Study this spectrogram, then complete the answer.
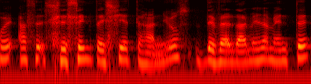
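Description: This woman has a fairly high pitch, a dark, mellow tone and vocal fry. She talks at a very slow pace with ordinary pitch variation. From Sweden. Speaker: former MEP, widow of victim; guest. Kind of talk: off-the-cuff speech. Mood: earnest, reflective. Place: hall. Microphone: headset.

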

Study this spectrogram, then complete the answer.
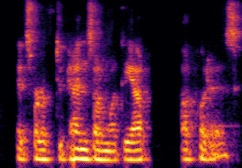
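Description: A man speaks at a fairly quick pace in a monotone with flat intonation. Room echo is audible around him. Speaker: internet standards engineer presenting. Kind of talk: technical presentation. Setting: video call. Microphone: video call.

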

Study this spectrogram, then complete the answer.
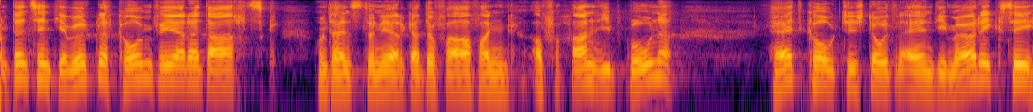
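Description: The voice has a dark, mellow tone and moves at a fairly slow pace over a quiet background. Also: man. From Switzerland, Landquart (Graubünden); Graubünden, Switzerland. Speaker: sports journalist. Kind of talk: casual chat. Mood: cheerful, nostalgic. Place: studio. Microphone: studio mic.

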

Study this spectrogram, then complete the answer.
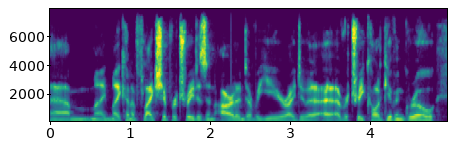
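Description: A man's very fast speech. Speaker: podcast guest, business coach. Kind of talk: interview answer. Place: home room. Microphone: video call.

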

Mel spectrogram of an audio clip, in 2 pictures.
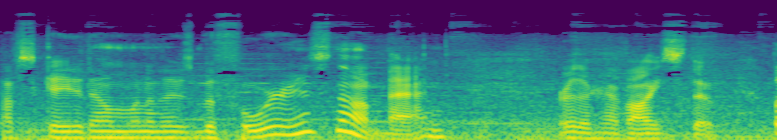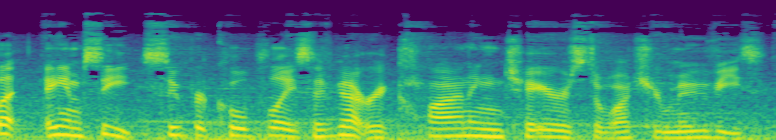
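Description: Clear music plays in the background as a man with a medium pitch speaks with lively intonation. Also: moderate pace.

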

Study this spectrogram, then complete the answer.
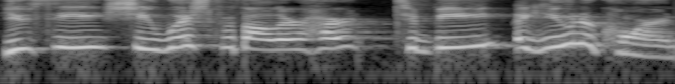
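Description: Speaking at a very slow pace, a woman draws out her words. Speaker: children's story host. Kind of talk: storytime reading to kids. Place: studio.

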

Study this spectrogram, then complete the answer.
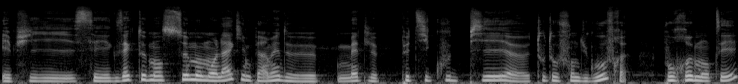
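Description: This woman talks fairly slowly, with a fairly low pitch. Her pitch varies in an ordinary way. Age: 30s. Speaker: freelance art director and former entrepreneur. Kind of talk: podcast interview testimony. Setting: at the guest's home. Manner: hesitant, many fillers.

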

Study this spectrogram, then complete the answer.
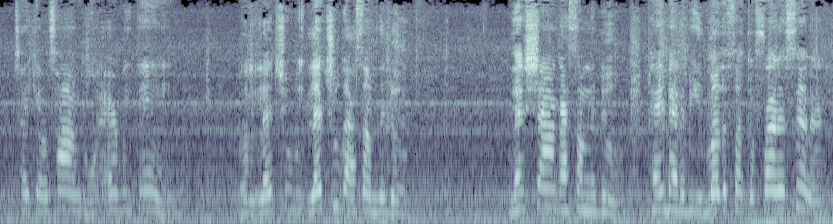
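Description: A woman speaks with hardly any pauses, and the sound is dry with no echo. Noticeable background noise sits behind her. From Houston, Texas. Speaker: YouTuber. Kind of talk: staged prank argument, profane and confrontational. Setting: in a car. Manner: heated, cursing and repeating herself in rapid bursts; stammering, defiant. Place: car. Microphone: phone near.

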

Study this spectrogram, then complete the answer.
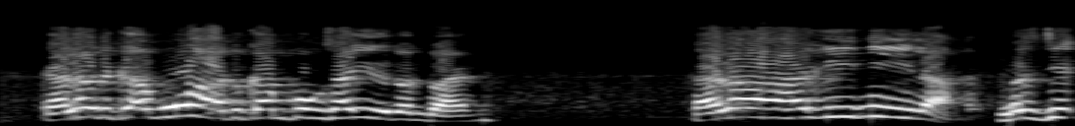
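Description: A man with an extremely high pitch and an animated tone speaks at a fairly slow pace over noticeable background noise. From Malaysia, Johor. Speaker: religious preacher. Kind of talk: sermon. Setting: outdoors. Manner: loud.

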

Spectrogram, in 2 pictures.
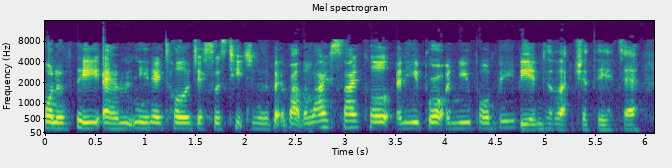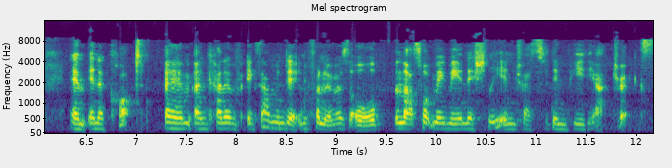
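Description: A woman talks at a very fast pace with fairly even intonation. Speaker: presenter. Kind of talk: webinar presentation. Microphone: video call.

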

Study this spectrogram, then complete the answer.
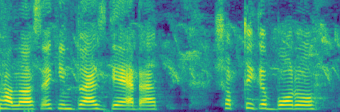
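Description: A woman's high voice rises above noticeable background noise. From Bogura, northern Bangladesh. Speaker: poultry farmer and vlogger. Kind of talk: casual vlog talk to camera.

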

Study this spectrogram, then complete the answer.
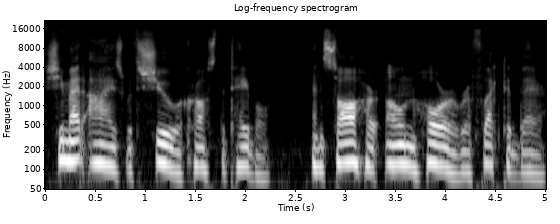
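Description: Someone is reading aloud in a natural voice. Pitch moves up and down in an ordinary way.

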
